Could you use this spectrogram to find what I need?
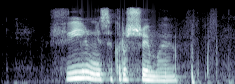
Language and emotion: Russian, neutral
